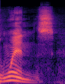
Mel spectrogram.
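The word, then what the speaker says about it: Nguyen: seven eight of them the whole team is wins you know what i'm saying but they haven't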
